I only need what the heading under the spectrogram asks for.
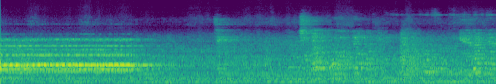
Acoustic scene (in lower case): subway station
